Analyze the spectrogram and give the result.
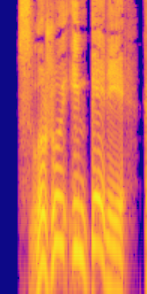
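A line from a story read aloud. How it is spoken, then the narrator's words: Dutiful shout. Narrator (Russian): как положено, выкрикнул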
